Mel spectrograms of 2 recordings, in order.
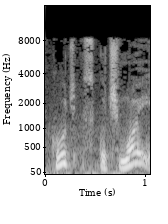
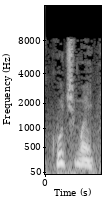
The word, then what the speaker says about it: Кучмой: и вместе с Кучмой или с Кучмой, по-разному ставят ударение.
